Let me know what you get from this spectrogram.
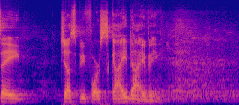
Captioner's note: laughing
